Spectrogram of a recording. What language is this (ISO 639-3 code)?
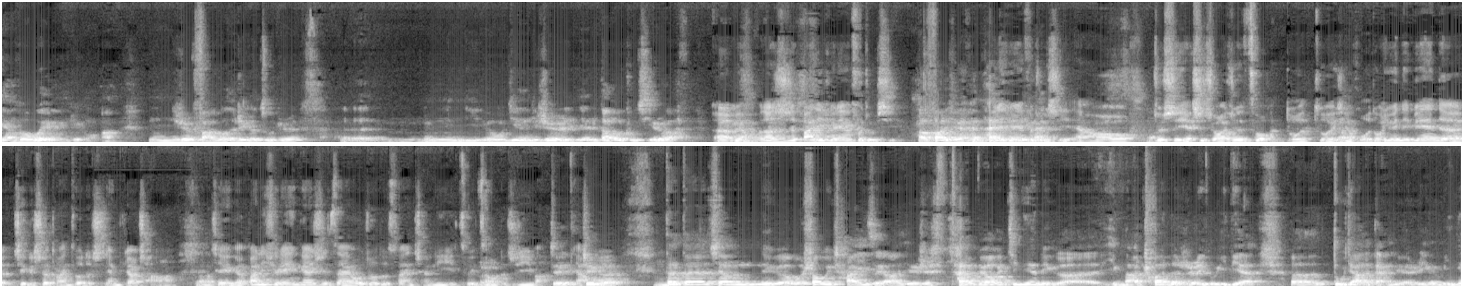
zho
